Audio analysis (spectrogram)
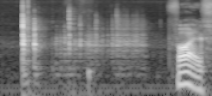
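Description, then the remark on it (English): Dice are rolled in a game of snakes and ladders, clattering in a quick burst of sharp clicks and skittering taps that settle within about a second and a half, then a voice briefly speaks. “So you can roll again now.”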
